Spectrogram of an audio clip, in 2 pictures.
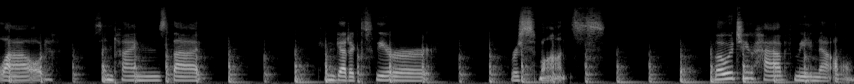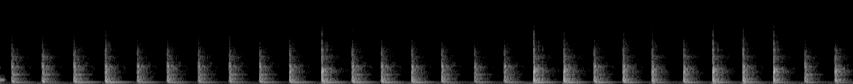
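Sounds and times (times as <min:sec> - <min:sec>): hand drum beating steadily: 0:00.0 - 0:17.0.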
